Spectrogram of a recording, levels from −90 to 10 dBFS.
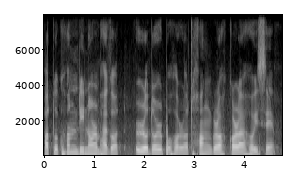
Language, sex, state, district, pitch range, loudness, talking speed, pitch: Assamese, male, Assam, Sonitpur, 140-170 Hz, -17 LUFS, 115 wpm, 160 Hz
